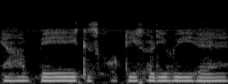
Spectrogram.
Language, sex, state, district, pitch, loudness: Hindi, female, Bihar, Saharsa, 170 Hz, -31 LUFS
